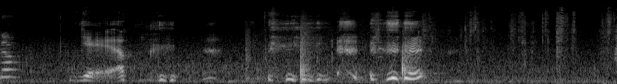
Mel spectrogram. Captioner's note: giggling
